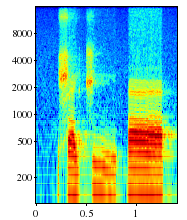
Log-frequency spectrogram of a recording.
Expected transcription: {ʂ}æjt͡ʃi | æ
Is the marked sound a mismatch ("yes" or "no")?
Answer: no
